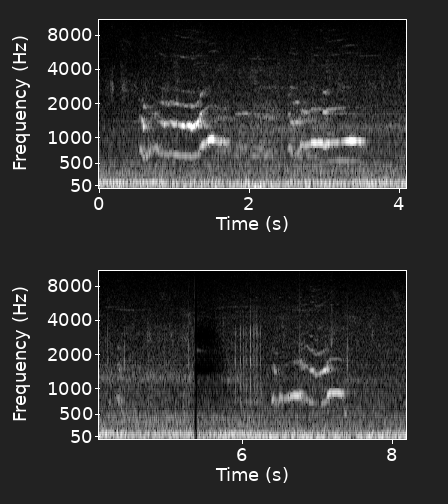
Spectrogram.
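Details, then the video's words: Lovesick domestic cat calling to find a partner: several drawn-out, quavering meows with wobbling pitch, a pause broken by a sharp click, then one more bent, whining call over constant low background hum. "Suara Kucing Kasmaran Mencari Pasangan"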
